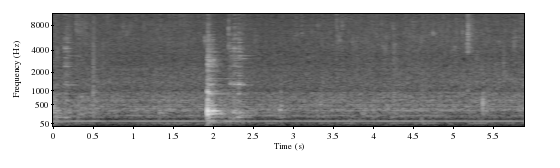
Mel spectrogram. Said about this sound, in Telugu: కరివేపాకు, ఇవి కొంచెం వేగడానికి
